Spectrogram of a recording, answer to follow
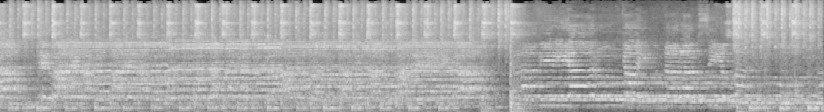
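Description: Large mixed choir singing in parts over conga drums and hand percussion keeping a steady beat. About two-thirds of the way through the percussion drops out and the choir holds chords alone for a few seconds, then the beat comes back near the end.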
